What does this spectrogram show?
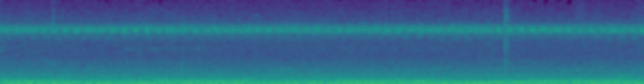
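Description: Steady rumble of a train standing at a station, with a steady high whine over it. A two-tone signal alternates between a lower and a higher note, each held about a second, throughout.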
